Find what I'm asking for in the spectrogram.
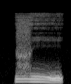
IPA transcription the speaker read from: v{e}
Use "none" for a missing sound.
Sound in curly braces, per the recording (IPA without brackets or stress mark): i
